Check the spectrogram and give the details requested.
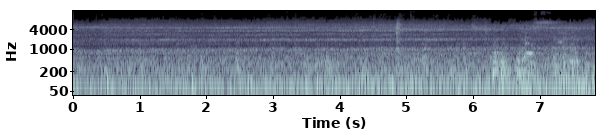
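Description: JR Keiyo Line commuter train running on the rails, heard from inside the car: a steady rumble of wheels and running gear with a thin, steady high whine, slowly getting louder as the train gathers speed. A burst of louder clatter comes about six seconds in.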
